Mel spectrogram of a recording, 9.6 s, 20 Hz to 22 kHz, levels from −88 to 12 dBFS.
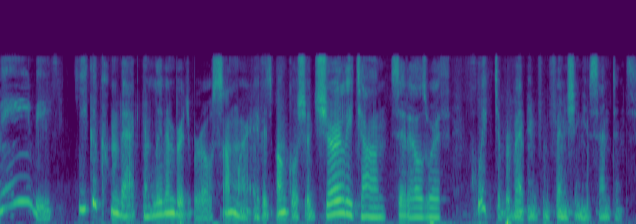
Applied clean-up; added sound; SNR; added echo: neural separator model SepFormer DNS4.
